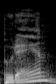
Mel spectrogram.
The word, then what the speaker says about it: boudin: And then I still mispronounce it, even though I love Cajun food. Bodine. – Oh, boudin? – Boudin. Still always miss it. Boudin. I believe that is how you pronounce it.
